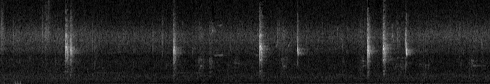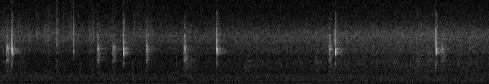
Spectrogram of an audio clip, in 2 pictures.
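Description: Short, sharp bird chip calls, about twenty at irregular intervals, over a faint low steady hum.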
